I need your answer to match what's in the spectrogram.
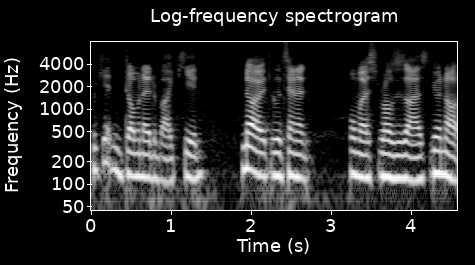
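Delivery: ordinary delivery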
